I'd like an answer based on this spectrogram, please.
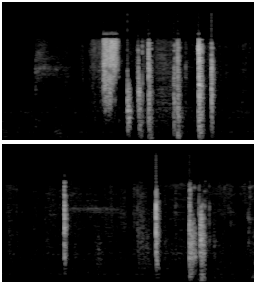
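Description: A quick run of sharp taps and knocks about a second in, then a few single taps near the end: handling noise from hands striking or touching things.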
